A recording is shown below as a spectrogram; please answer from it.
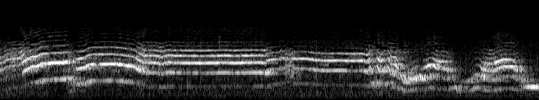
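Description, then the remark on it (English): The witch doctor Nakapa's eerie call of death: a loud, high, wavering scream that holds and bends in pitch for several seconds, then breaks into shorter yowling cries, with no talking over it. “Nakapa give witch doctor call of death. Now, that scream we heard was the witch doctor?”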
